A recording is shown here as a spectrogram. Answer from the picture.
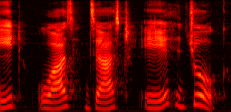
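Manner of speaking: very slow, word by word; each word drawn out for learners to copy; slow dictation. Shown as a demonstration. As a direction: spell it out slowly for the class. Repeated slowly for learners.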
